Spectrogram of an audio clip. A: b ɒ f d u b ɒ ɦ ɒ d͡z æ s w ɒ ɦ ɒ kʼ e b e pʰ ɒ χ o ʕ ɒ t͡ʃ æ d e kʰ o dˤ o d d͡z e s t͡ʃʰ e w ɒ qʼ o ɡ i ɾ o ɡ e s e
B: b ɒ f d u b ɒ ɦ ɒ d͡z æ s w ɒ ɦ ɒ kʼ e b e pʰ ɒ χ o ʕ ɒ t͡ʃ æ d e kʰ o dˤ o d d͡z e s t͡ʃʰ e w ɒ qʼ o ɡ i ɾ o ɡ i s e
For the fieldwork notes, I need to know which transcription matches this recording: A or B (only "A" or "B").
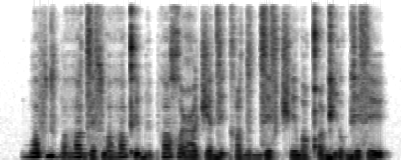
A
